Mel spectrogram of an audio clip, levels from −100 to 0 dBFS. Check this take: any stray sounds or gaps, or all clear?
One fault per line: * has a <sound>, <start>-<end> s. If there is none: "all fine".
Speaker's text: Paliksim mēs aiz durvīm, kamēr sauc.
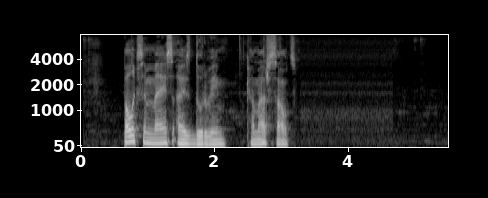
all fine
